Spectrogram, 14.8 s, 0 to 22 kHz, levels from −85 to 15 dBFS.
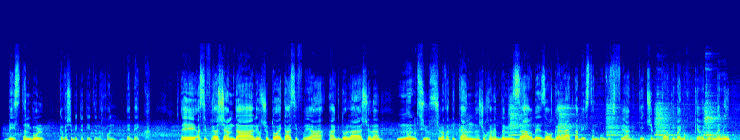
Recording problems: household noises; noticeable; throughout; 15 dB below the speech

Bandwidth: 15 kHz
